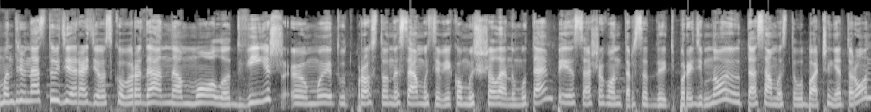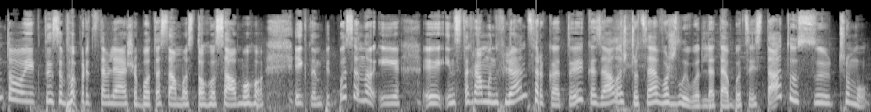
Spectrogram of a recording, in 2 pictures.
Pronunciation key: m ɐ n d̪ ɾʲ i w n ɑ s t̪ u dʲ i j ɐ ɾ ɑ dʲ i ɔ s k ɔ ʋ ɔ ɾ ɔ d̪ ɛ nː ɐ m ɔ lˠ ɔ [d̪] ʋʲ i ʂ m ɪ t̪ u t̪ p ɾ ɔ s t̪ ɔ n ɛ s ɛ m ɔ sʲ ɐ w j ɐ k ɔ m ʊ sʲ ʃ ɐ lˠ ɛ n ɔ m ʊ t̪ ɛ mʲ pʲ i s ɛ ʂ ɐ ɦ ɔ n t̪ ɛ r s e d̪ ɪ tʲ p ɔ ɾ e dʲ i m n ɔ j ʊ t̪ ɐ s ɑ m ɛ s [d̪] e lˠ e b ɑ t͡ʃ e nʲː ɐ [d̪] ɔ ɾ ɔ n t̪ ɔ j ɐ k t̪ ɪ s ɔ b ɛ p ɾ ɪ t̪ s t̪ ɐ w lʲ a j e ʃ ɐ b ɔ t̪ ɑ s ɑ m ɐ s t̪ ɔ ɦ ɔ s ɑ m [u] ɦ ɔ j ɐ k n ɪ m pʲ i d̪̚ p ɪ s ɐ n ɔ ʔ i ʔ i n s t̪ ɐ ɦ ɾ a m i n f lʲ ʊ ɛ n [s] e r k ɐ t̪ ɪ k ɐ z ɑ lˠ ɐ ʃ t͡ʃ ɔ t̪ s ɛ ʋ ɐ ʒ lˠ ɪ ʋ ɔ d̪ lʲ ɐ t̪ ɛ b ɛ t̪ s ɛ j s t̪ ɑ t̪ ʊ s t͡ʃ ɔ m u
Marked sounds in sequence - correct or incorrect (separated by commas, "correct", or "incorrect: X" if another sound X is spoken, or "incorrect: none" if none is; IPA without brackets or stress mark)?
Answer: correct, incorrect: t̪, incorrect: t̪, incorrect: ɔ, correct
